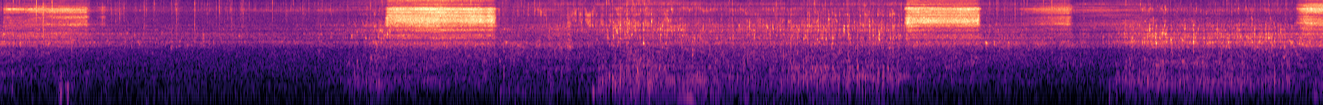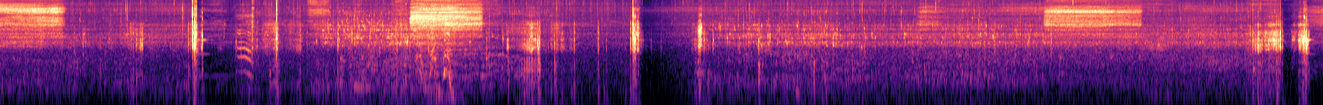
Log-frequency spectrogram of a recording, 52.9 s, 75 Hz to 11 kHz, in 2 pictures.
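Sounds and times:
regulator hissing inhalations: 0.0 - 1.9, 7.7 - 10.0, 18.1 - 19.7, 20.6 - 22.2, 26.0 - 27.8, 34.6 - 36.3, 47.3 - 49.4
bubbling exhalations: 32.6 - 37.5.

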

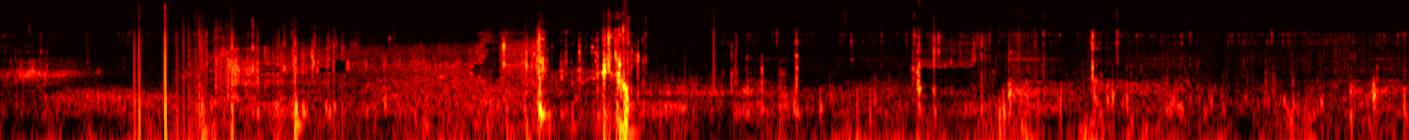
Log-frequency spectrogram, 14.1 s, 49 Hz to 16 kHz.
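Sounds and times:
faint clicks and crackles: 0.0 - 14.0
underwater rumbling and sloshing: 0.0 - 14.0.

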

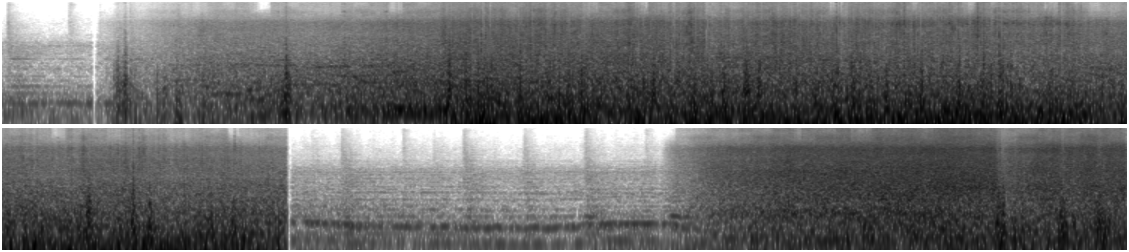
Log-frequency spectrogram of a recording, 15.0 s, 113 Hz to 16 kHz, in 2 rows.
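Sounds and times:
strong wind blasting microphone: 0.7 - 9.4, 12.0 - 15.0.

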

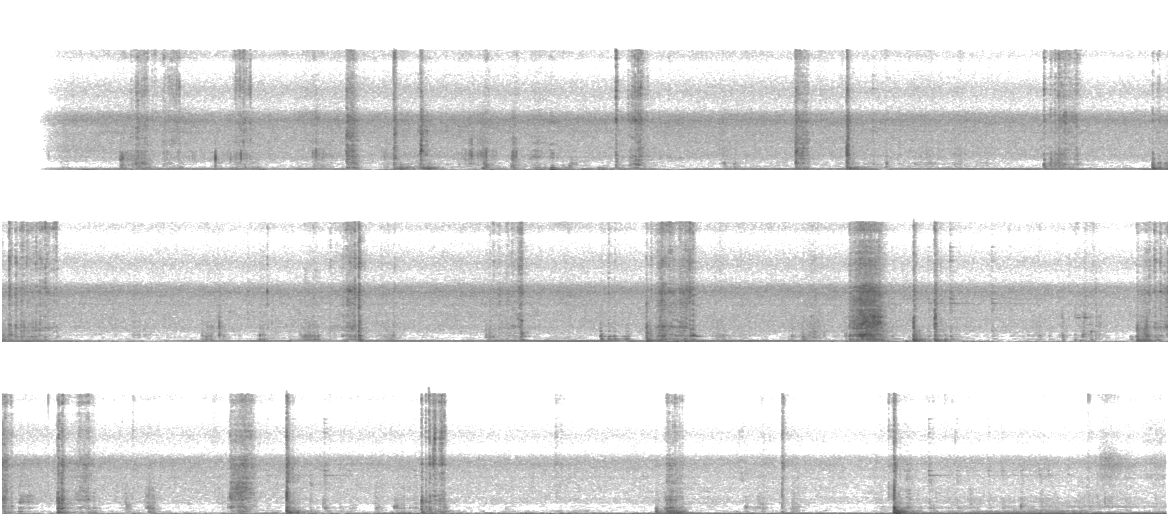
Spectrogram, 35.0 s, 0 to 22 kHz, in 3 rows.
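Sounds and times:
steady low hum: 0.4 - 34.9.

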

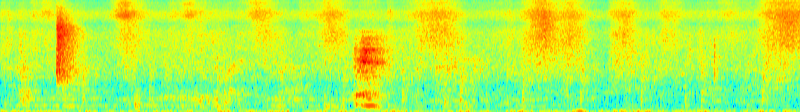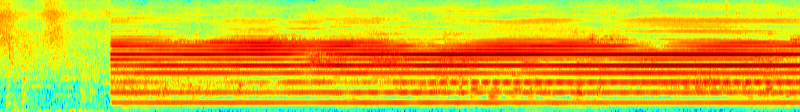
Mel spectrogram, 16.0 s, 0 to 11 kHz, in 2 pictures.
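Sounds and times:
faint clatter and hiss: 0.1 - 9.1
electric train horn: 9.1 - 16.0.

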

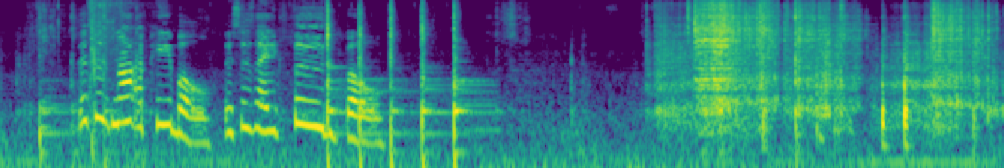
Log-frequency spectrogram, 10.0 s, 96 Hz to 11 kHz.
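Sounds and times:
pellets rattling into metal bowl: 6.5 - 10.0.

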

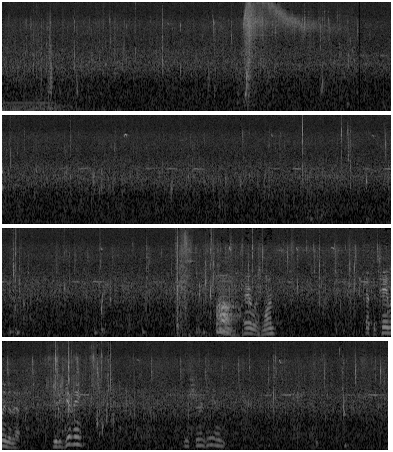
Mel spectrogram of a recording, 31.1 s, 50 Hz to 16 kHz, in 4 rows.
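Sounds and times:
fishing reel line whir: 0.0 - 1.4, 4.8 - 6.9
fishing rod cast swish: 4.8 - 6.0, 19.0 - 19.7.

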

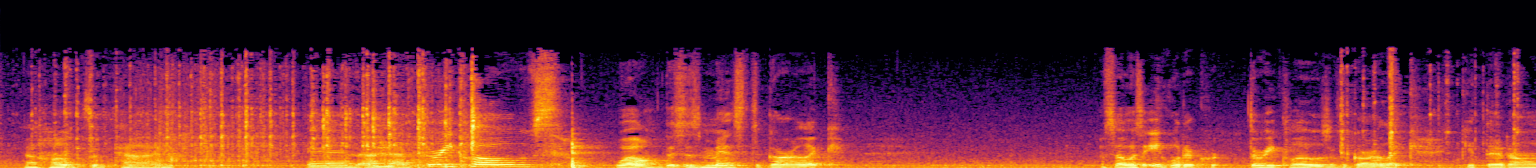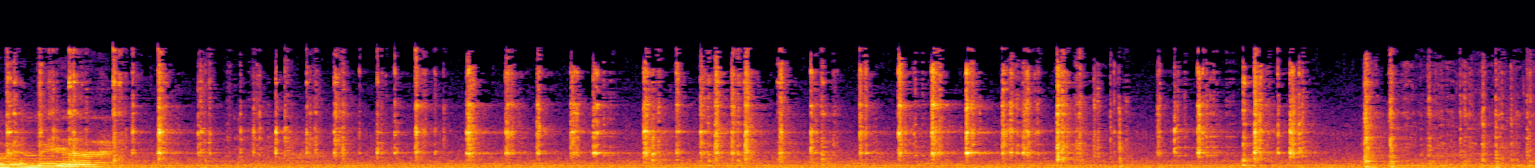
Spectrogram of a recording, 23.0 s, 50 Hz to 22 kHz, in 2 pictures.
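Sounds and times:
whisk clinking against glass bowl: 10.0 - 23.0.

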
